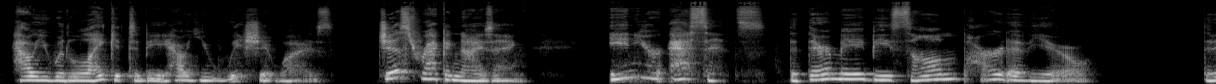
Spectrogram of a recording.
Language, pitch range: English, 165-205 Hz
